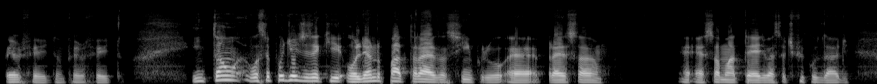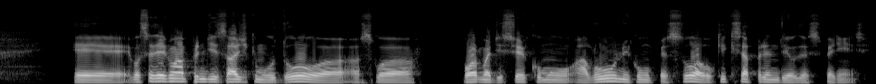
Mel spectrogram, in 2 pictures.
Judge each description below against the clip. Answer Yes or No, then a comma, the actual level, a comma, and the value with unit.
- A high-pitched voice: No, low, 110 Hz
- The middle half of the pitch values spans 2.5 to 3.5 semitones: No, average, 4.2 semitones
